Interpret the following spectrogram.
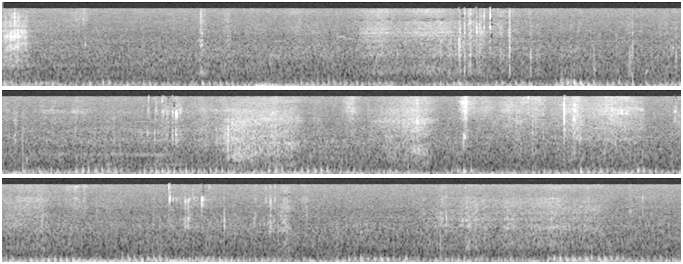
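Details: Pet cat named Mango purring while being brushed as he sits on a table indoors; a steady low rumbling purr runs throughout, pulsing in rhythmic breaths, with scratchy brushing strokes sweeping across it.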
